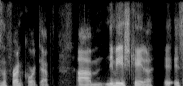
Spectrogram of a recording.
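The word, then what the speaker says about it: Neemias Queta: as far as the front Court depth um nimish kada is how you pronounce it or neimi neim is easy NE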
